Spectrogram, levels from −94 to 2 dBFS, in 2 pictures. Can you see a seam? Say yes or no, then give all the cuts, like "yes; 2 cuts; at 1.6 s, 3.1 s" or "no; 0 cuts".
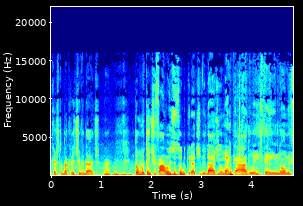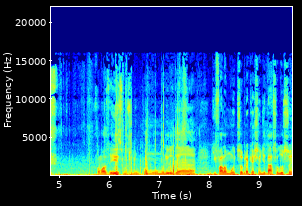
no; 0 cuts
